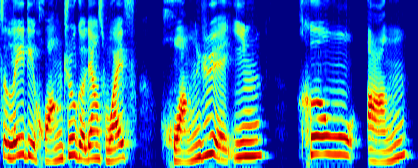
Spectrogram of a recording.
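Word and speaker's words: 黄月英: Next, Lady Huang, Zhuge Liang's wife, Huang Yue Ying, He Wu Ang, Huang Yue Ying, Huang Yue Ying.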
